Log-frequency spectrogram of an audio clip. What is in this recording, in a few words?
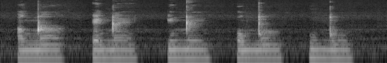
Intervocalic nasal alveolar clicks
